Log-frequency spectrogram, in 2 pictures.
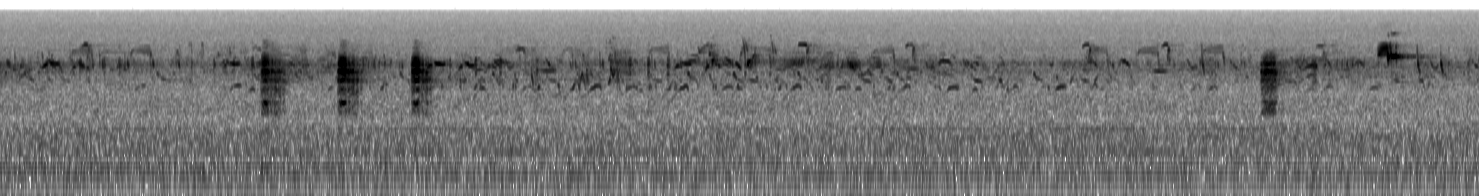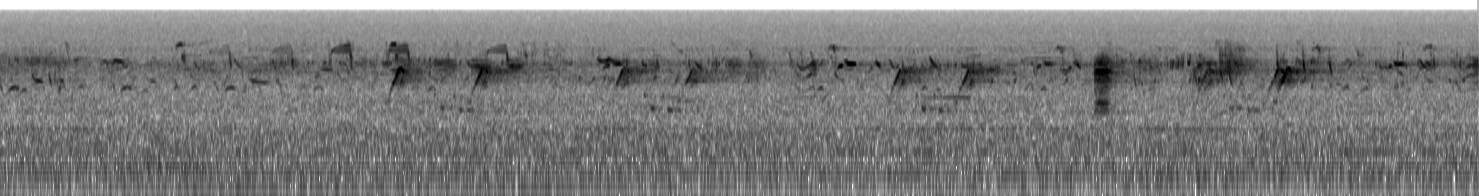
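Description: Wild birds calling in a steady chorus of high chirps and twitters. Loud, sharp calls stand out now and then: three in quick succession a few seconds in, and more in the middle and near the end.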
